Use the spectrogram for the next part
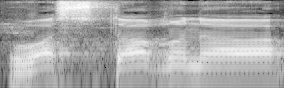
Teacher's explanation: मम बखिला वस्तगना, गैन को भी पुर पढ़ेंगे, गैन हरूफ मुस्तालिया में से है। वस्तगना, नून के ऊपर खड़ा ज़बर है, खड़ा ज़बर को एक अलिफ के बराबर खींच कर पढ़ेंगे।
